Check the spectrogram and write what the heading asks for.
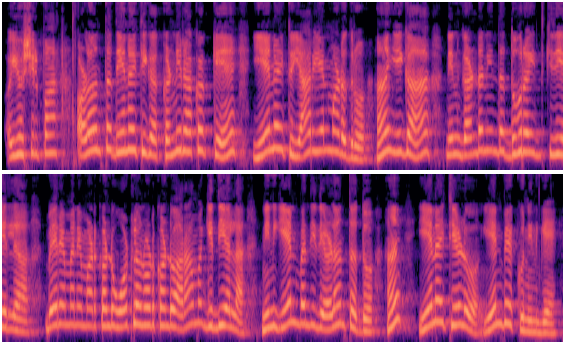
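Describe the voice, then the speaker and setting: A blunt village husband, voiced by a woman, firing off questions at top speed in a very high voice. His manner is brusque and matter-of-fact. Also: racing. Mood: questioning.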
